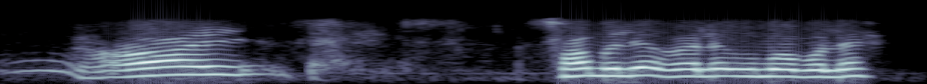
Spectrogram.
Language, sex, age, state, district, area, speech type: Santali, male, 18-30, West Bengal, Uttar Dinajpur, rural, conversation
